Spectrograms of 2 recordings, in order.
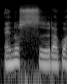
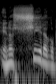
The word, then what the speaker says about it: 에노쉬: 셋도 아들을 낳고 그의 이름을 에노스라고 하였으며 그때 사람들이 비로소 여호와의 이름을 불렀더라. 자, 에노스. 에노쉬라고 발음합니다.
